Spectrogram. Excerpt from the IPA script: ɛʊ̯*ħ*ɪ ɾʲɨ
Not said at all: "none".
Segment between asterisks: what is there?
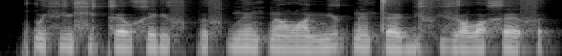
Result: x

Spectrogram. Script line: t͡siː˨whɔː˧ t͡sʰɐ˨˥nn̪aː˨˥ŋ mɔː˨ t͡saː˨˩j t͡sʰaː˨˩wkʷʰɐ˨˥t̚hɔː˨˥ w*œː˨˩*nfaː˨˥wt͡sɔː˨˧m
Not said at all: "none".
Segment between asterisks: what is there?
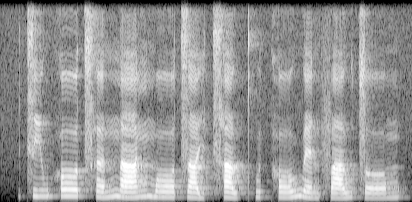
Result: ɛː˨˩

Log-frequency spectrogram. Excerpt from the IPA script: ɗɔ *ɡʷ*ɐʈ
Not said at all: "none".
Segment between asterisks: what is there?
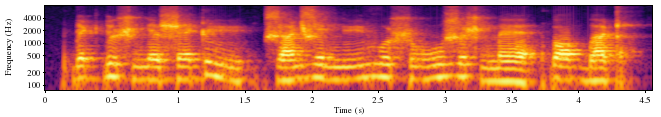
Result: ɡ͡b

